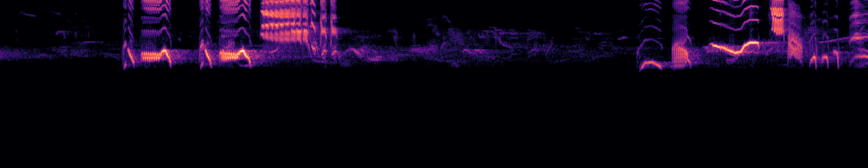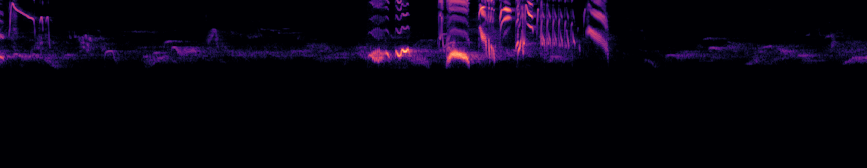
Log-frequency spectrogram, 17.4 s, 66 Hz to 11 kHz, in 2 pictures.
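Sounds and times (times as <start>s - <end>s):
common blackbird Turdus merula singing: 0.0s - 17.3s
soft background birdsong: 0.0s - 17.3s.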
